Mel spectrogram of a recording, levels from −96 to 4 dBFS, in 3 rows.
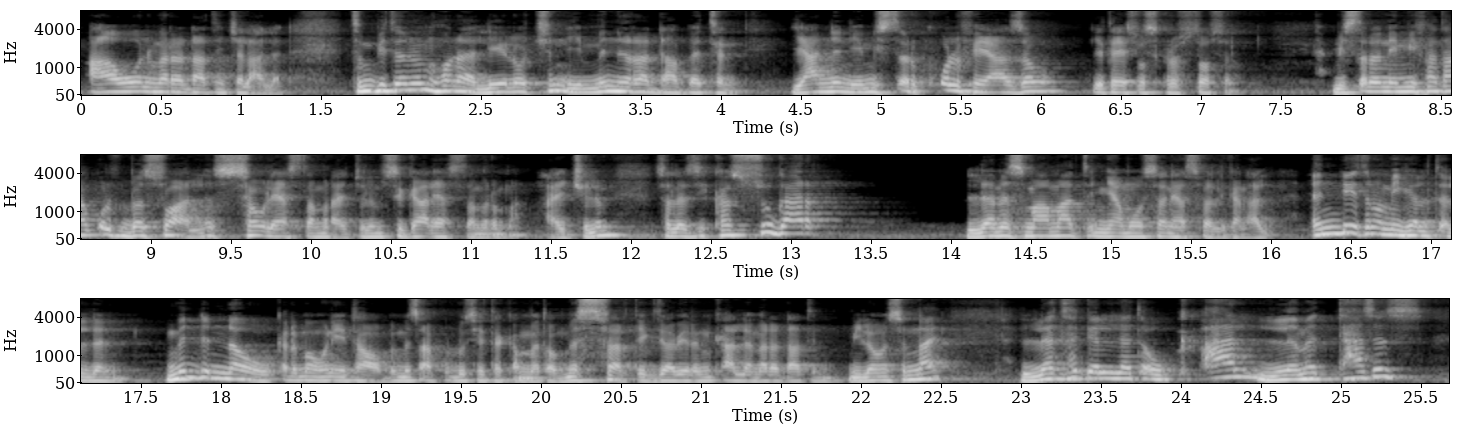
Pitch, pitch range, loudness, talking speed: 140 Hz, 120-170 Hz, -20 LUFS, 120 wpm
